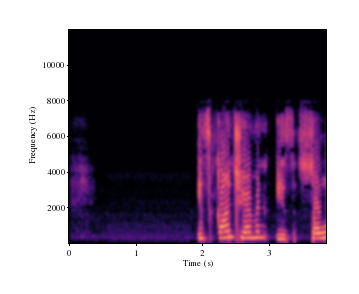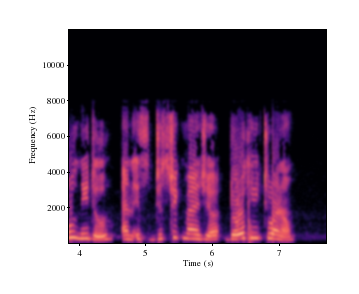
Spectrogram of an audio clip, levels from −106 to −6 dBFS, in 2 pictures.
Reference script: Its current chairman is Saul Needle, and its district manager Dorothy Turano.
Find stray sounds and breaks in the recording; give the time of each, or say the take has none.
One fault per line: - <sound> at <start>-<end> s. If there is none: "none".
none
